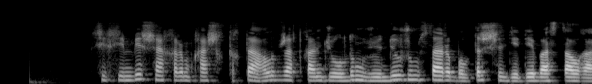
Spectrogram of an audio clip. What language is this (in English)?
Kazakh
